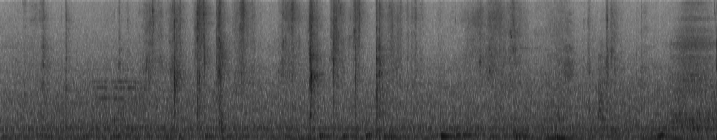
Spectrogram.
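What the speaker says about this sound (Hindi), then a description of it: "आप लोगों के लिए गाइडेंस कार्ड्स पहले पुल आउट कर लेते हैं क्या आ रहे हैं।" Tarot cards are shuffled by hand up close, with a run of quick riffling flutters and soft slaps that come in bursts over a low room rumble and carry on for several seconds.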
